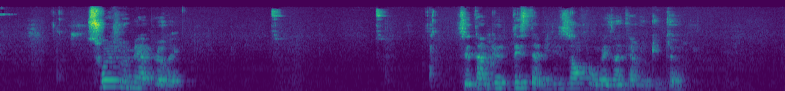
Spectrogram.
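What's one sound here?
A woman reads aloud calmly into a microphone.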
